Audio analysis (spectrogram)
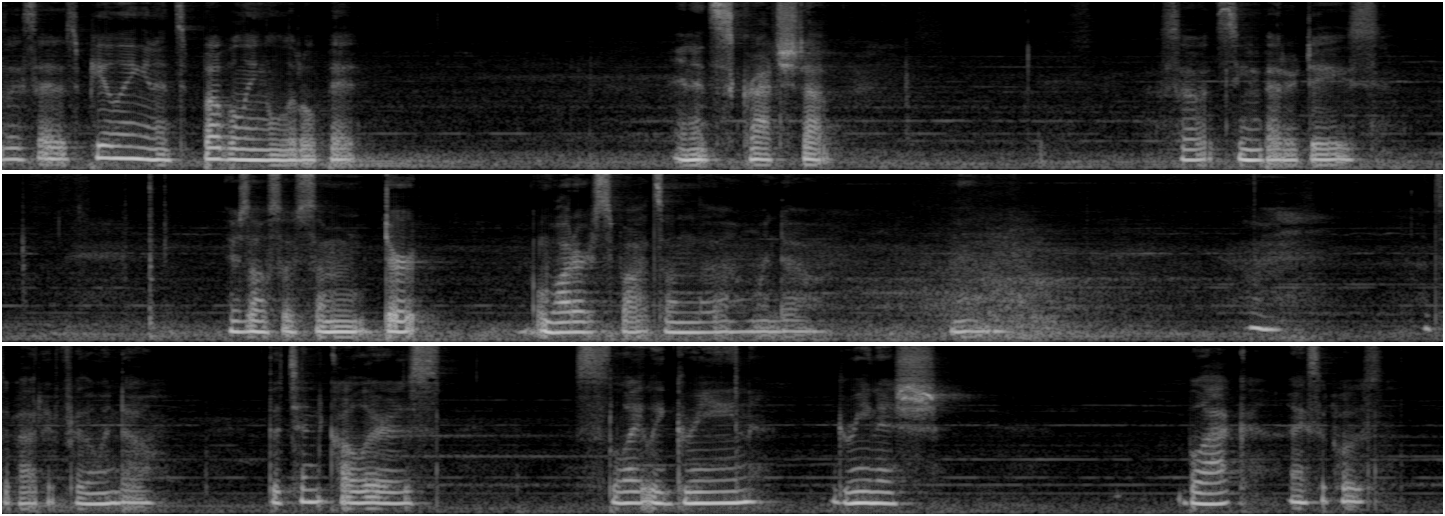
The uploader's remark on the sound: I describe what I’m looking at while sitting in my car, parked at Nickerson and Annie.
